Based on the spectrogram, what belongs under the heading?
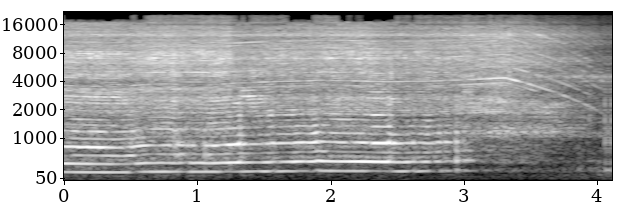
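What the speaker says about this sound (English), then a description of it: "I'm going to drill a hole" A Dremel hobby drill whines steadily as it bores a hole, a sustained high-pitched motor tone with slight pitch wobble that eases off toward the end.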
